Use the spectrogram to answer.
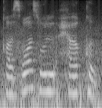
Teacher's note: صواد کو پر پڑھنا ہے، قاف کو پر پڑھنا ہے، یہ دونوں حروف مستعلیہ میں سے ہیں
